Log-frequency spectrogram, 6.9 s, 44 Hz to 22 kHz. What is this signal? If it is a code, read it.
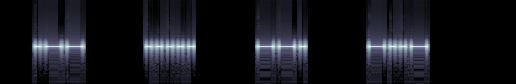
Morse code, heard as a keyed tone, about 17 wpm, spaced as for 8 wpm, 700 Hz. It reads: W5GX
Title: USA Call Signs - 4 Characters - 4x Character Spacing - 17wpm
